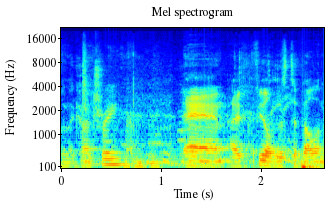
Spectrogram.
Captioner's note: chuckling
